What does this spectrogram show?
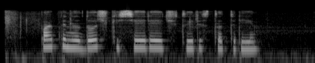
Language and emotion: Russian, neutral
